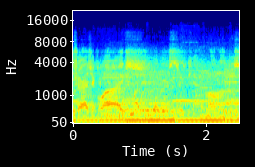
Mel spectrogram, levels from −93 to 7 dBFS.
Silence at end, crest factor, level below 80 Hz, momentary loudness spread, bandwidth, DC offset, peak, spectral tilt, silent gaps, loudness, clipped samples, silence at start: 0 s; 14 dB; -36 dBFS; 4 LU; 9.8 kHz; under 0.1%; -6 dBFS; -5.5 dB/octave; none; -21 LUFS; under 0.1%; 0 s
